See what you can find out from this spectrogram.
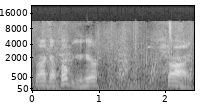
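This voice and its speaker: A man giving casual commentary on his gameplay, muttering to himself with sudden loud outbursts. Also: fairly high pitch, normal speed. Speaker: gamer.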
